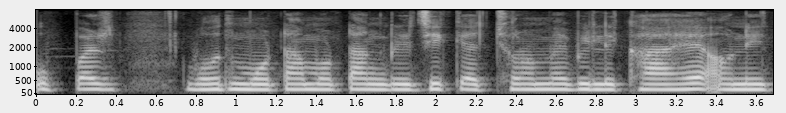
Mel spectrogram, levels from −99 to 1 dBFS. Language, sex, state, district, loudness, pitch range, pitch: Hindi, female, Uttar Pradesh, Lalitpur, -14 LUFS, 190-195 Hz, 190 Hz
